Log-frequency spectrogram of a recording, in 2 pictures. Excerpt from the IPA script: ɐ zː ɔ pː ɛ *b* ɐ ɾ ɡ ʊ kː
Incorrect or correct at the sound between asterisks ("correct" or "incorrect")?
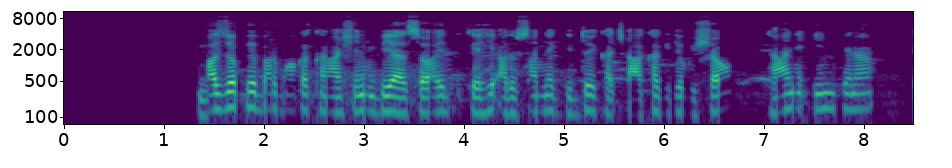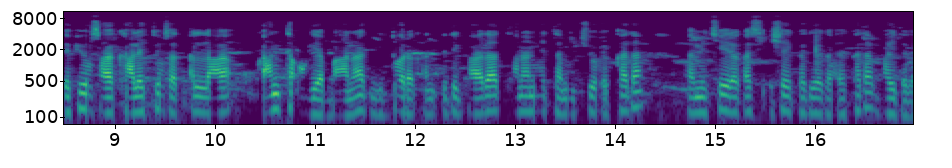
correct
